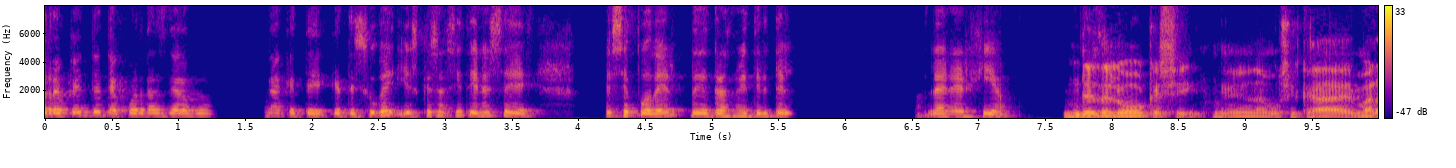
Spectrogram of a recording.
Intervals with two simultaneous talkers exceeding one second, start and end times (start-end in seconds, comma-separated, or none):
none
